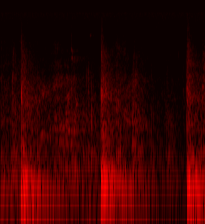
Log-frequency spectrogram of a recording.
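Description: A volleyball being hit and bouncing in a gym during a serve and pass: three sharp thuds, about half a second in, at two seconds and near the end, each with an echo in the hall.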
